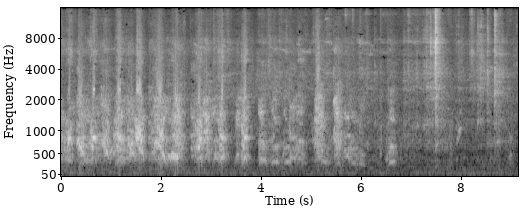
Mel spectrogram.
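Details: Young Rottweilers, 7-month-old puppies being let out, bark and yip in quick, uneven, excited bursts in anticipation of playing with a ball.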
